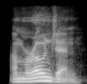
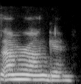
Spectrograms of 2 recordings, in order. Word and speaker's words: Amerongen: I'm going to say it correctly, Amerongen. Very close, Amerongen. Amerongen, of course, the proper Dutch pronunciation.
